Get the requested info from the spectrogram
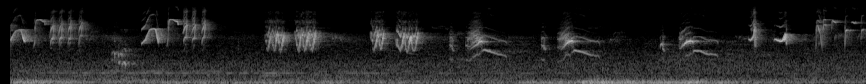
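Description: A song thrush sings loud, varied phrases of clear whistles and sharper notes, often repeating a phrase before switching, over a faint low rumble.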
